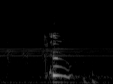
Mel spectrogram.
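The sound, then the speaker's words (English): Faint electric clipper buzz as a barber lines up a moustache during a fade haircut, a low steady hum with one brief louder swell, with soft voices. “It's very interactive shaving.”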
